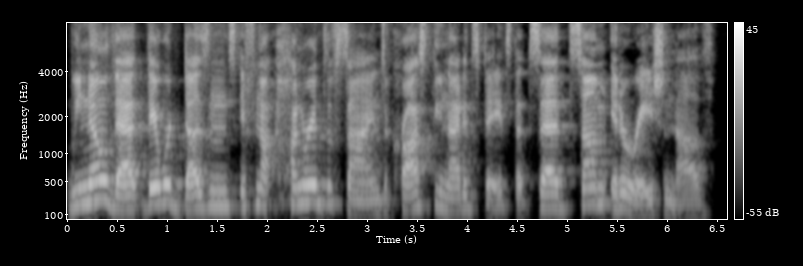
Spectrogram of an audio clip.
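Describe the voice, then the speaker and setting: A man with a slightly high voice delivers a prepared history lecture. His intonation swings widely as he stresses key words. The phrasing is formal and measured, in the manner of an educational presenter. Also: expressive, a little mellow.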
